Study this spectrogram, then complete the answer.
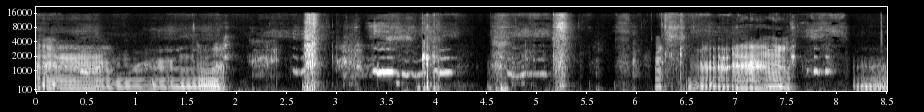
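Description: A dog howls loudly close by.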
